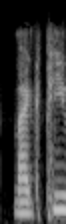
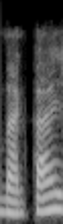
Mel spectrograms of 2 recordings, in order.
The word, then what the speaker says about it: Magpie: personnalité juridique de la rivière Magpie ou Magpie, je pense que les deux prononciations sont une option, et également celle des aires protégées.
